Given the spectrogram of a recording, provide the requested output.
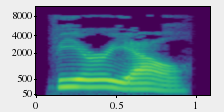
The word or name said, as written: villareal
